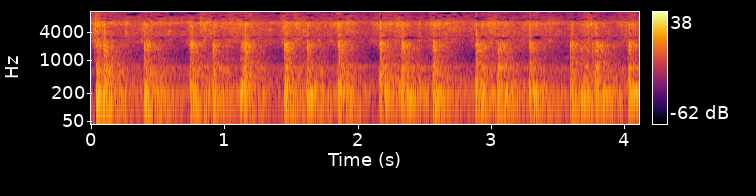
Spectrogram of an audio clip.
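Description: Matachines dance music: a drum beating a quick, even rhythm of about three to four strikes a second, with the dancers' hand rattles shaking along.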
